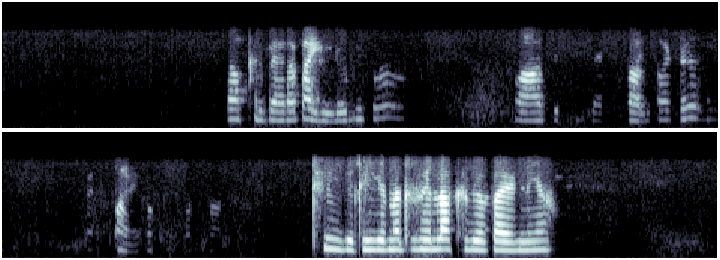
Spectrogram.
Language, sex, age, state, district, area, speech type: Dogri, female, 30-45, Jammu and Kashmir, Samba, rural, conversation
